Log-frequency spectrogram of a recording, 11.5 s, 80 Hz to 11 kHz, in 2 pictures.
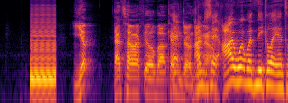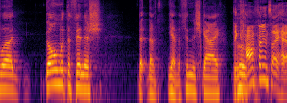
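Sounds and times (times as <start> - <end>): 
harsh electronic buzzer blast: 0.6 - 1.2
speech: 1.4 - 7.8, 8.5 - 11.4.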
